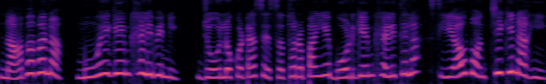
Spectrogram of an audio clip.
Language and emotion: Odia, fearful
